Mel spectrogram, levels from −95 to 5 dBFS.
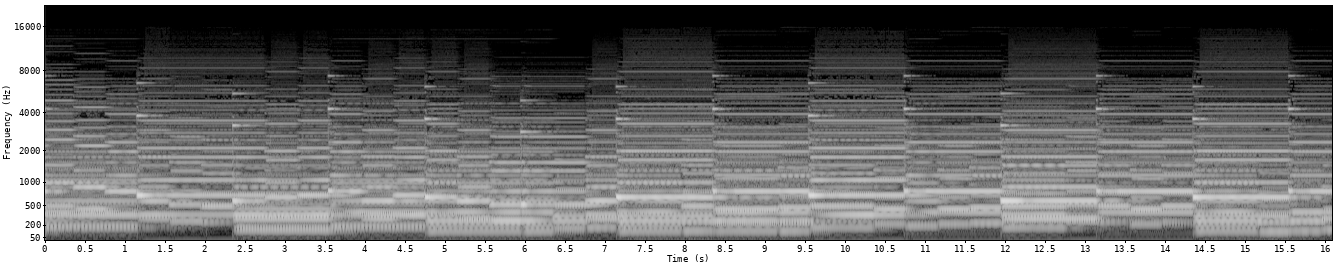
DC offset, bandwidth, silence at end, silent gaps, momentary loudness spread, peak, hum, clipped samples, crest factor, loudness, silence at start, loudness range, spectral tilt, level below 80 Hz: under 0.1%; 10.5 kHz; 0 s; none; 4 LU; -2 dBFS; none; under 0.1%; 14 dB; -17 LUFS; 0 s; 2 LU; -5 dB/octave; -64 dBFS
